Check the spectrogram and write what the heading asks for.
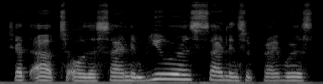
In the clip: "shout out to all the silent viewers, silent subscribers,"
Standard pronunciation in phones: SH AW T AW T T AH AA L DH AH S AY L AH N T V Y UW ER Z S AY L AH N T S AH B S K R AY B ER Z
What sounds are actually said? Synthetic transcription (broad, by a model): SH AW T AW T T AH AA L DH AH S AY L AH N T B Y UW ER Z S AY L AH N T S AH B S K R AY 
